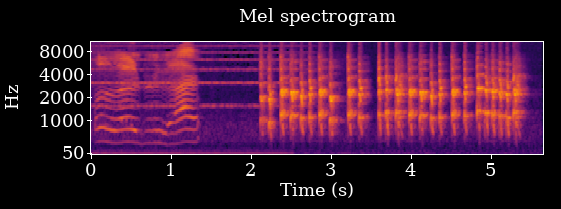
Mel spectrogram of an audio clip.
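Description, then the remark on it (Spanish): A baby babbles: first a wavering, drawn-out coo, then a quick run of choppy, repeated syllables that bounce along for a few seconds. “What is happening? What is that? Is that a baby nut?”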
